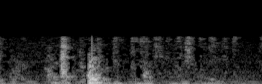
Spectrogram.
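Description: A house door thumps and clatters open as a dog is let outside, with a couple of close knocks and a soft whimper or pant mixed in.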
